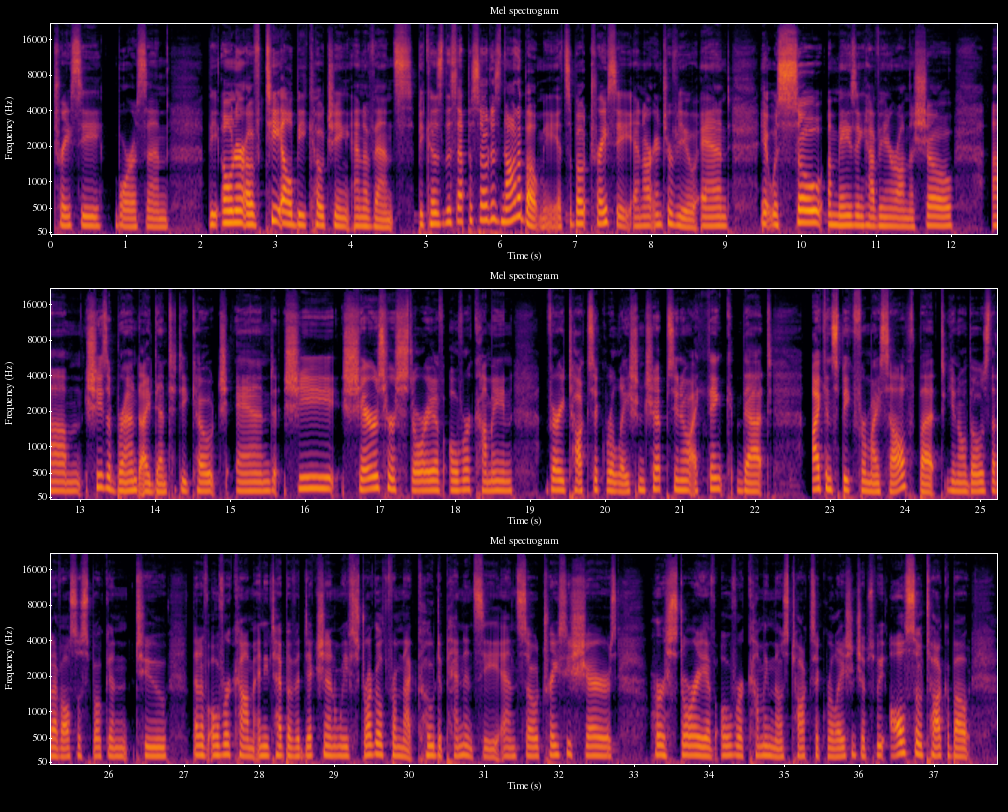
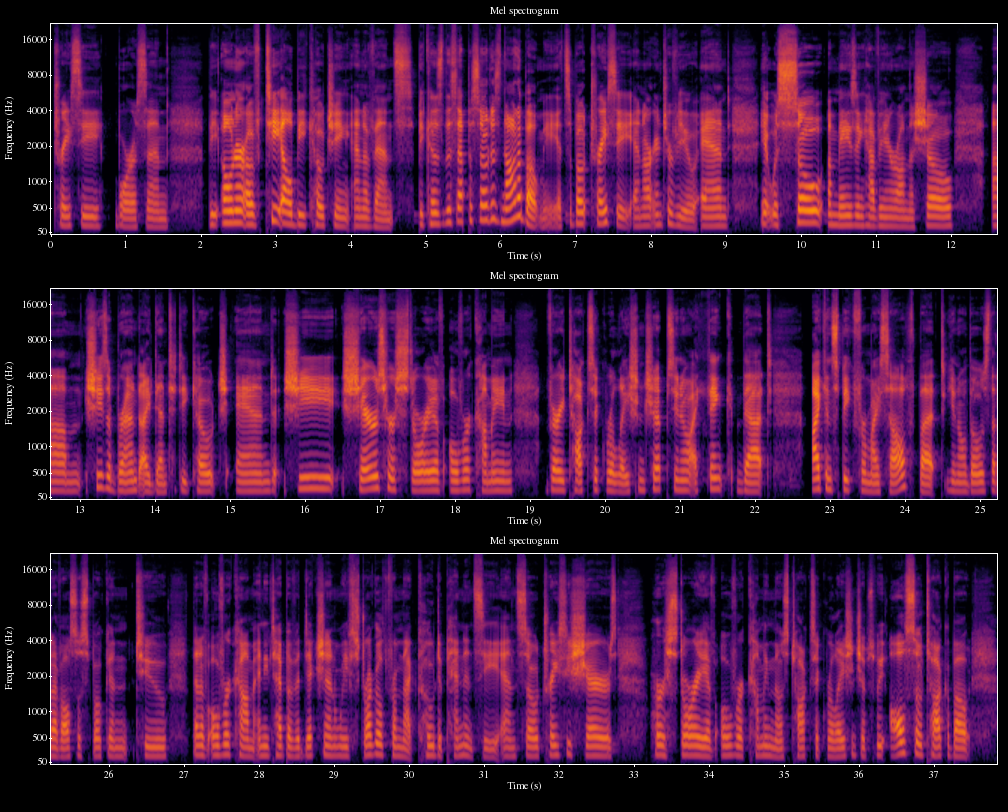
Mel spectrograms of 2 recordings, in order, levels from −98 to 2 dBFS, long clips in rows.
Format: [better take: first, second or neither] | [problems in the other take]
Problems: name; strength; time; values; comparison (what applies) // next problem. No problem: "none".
first | thin; somewhat; fading below 450 Hz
